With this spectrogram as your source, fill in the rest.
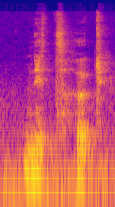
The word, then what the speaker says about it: Nidhogg: and by the way it nidhog is just like a an angle sized version of pronunciation I'm just using how it would sound in Australian English in Swedish it would be n hook um and it would probably sound more like nit nit hook in um like a earlier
